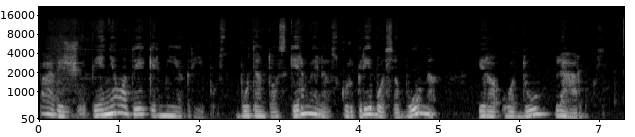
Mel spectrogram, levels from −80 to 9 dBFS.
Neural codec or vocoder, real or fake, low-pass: none; real; 14.4 kHz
